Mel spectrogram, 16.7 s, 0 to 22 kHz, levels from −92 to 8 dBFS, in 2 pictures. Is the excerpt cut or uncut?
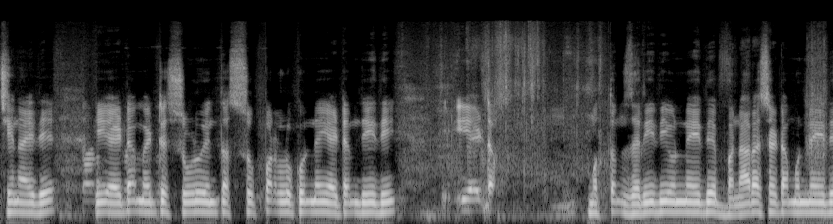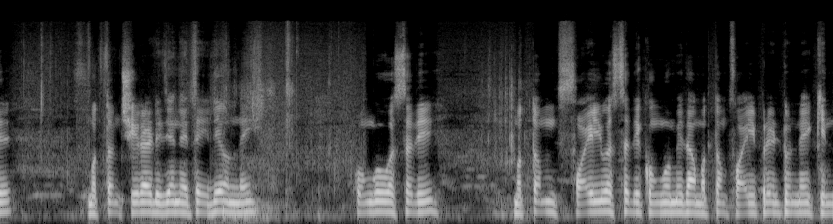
cut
